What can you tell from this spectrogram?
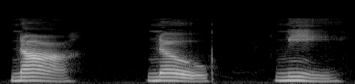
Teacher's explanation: over the tip of the tongue the tongue is somewhat tense n is nasal air comes out through the nose the tongue is completely relaxed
